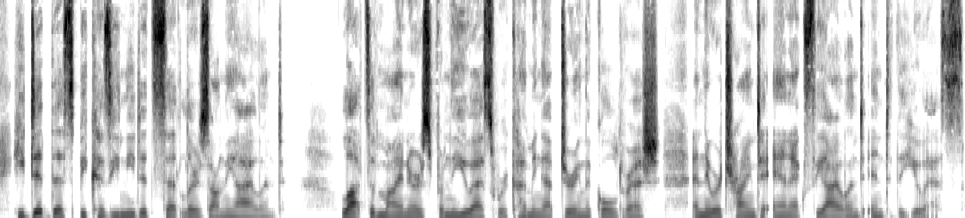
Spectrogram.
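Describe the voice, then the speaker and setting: A man with an American accent speaks at a fairly quick pace in an ordinary speaking voice, his pitch fairly low with ordinary variation. The recording is very clean with a silent background and a dry, close sound with no echo. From US South (Carolinas). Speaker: radio host. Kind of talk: scripted narration and introductions. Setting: radio studio.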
